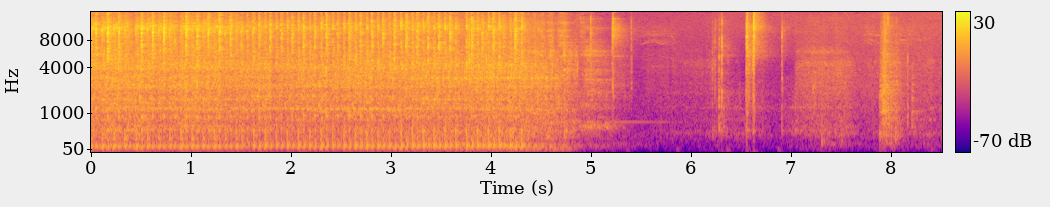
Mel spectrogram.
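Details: 1967 BSA A65 Thunderbolt twin, first run after a full engine rebuild and starting to warm: a steady, even twin-cylinder idle of about three pulses a second, then the engine is shut off and a few handling clicks follow. It runs fine.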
